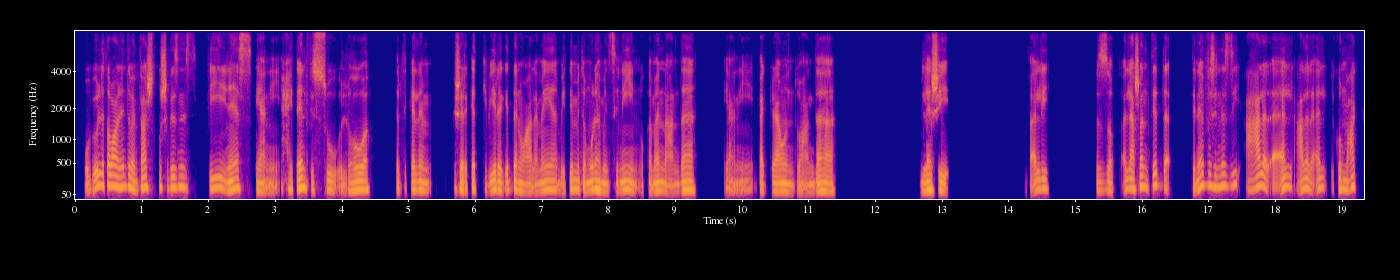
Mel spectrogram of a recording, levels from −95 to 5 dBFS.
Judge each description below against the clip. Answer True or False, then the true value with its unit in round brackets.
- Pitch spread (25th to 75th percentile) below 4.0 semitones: False (5.0 semitones)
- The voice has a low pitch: True (110 Hz)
